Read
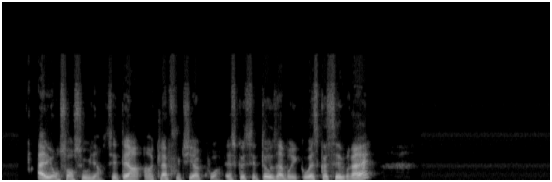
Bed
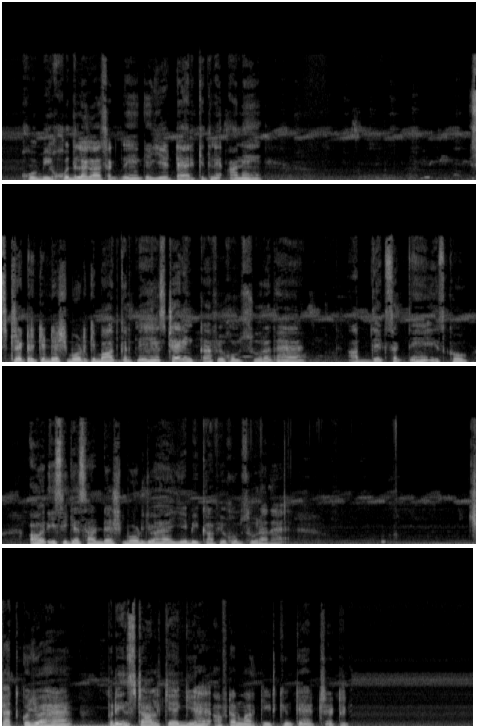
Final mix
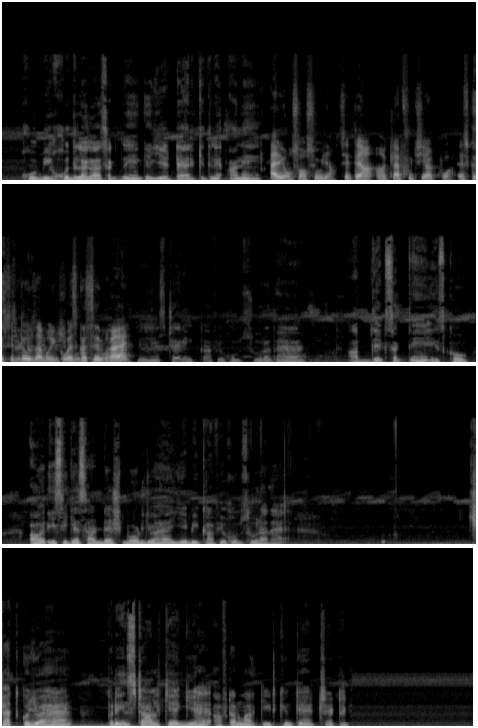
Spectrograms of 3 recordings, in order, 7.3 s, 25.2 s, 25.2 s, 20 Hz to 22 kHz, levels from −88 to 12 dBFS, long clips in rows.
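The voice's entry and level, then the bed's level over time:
3.10 s, -5.5 dB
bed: 3.19 s -3.5 dB
3.82 s -19.5 dB
9.26 s -19.5 dB
10.66 s -3 dB

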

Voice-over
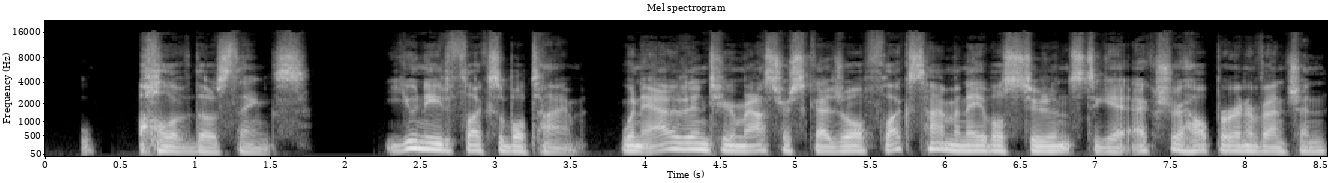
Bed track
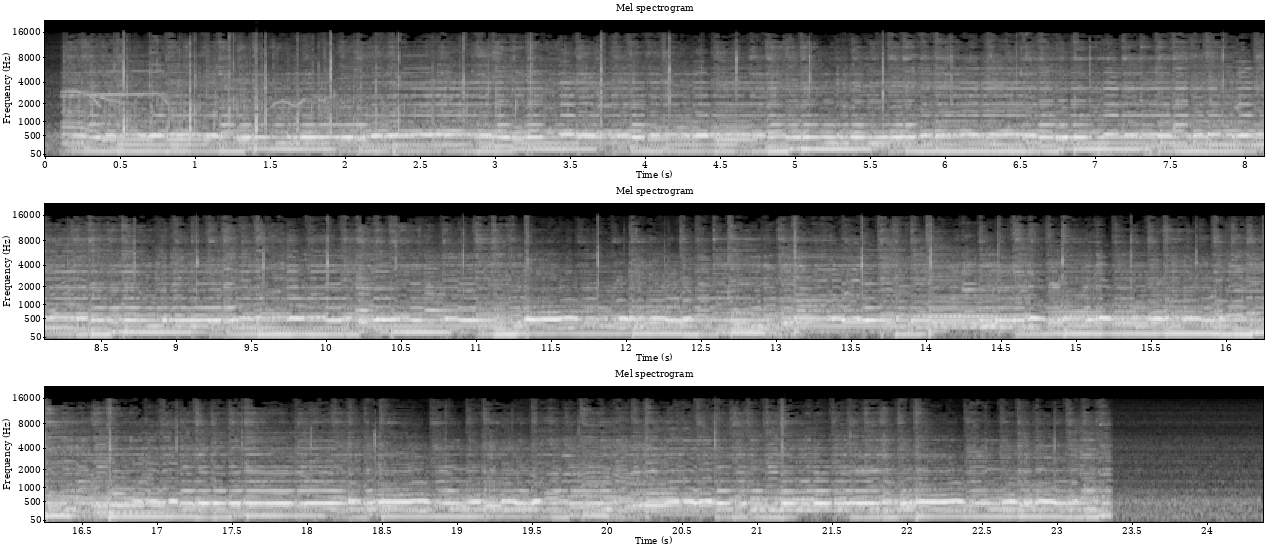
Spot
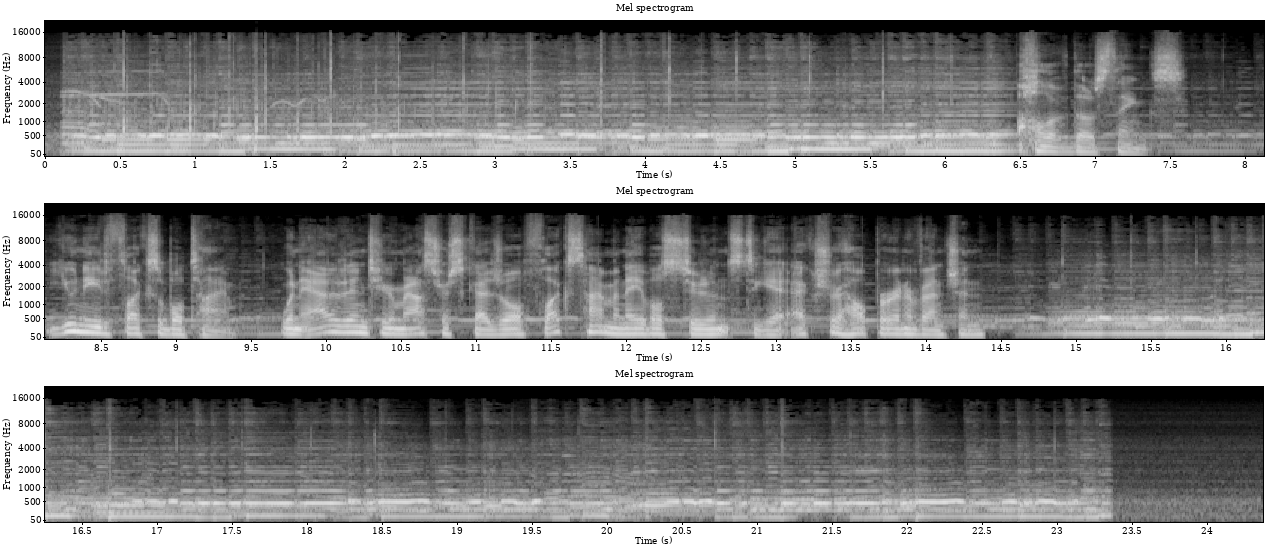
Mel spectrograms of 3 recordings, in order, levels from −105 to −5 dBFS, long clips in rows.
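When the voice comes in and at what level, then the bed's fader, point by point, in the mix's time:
5.85 s, -0.5 dB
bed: 6.34 s -0.5 dB
6.55 s -22.5 dB
14.52 s -22.5 dB
15.14 s -5.5 dB

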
